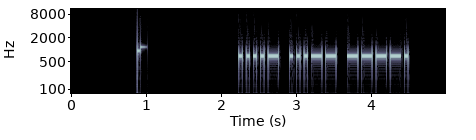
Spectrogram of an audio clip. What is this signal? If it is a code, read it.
Morse code, heard as a keyed tone, about 25 wpm, 700 Hz. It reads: 439
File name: Three Letter-Number Combinations - 25wpm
